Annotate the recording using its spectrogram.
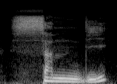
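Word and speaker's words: samedi: Don't insist on the Sami.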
